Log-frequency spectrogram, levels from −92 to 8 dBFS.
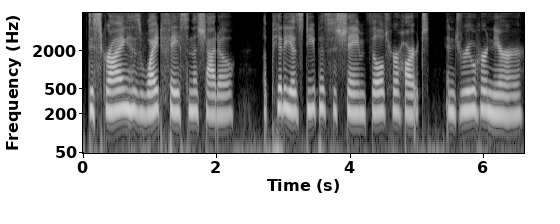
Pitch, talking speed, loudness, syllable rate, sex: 215 Hz, 190 wpm, -18 LUFS, 4.9 syllables/s, female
